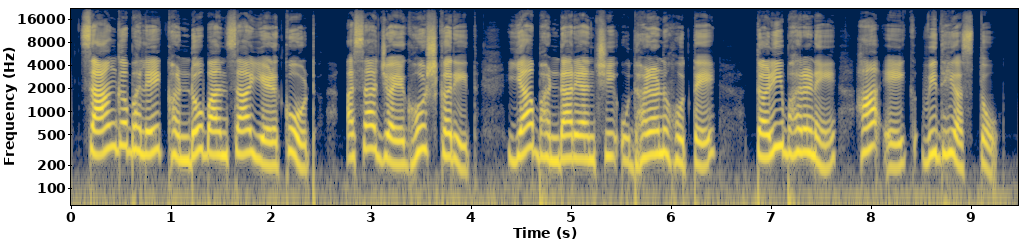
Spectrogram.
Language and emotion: Marathi, neutral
